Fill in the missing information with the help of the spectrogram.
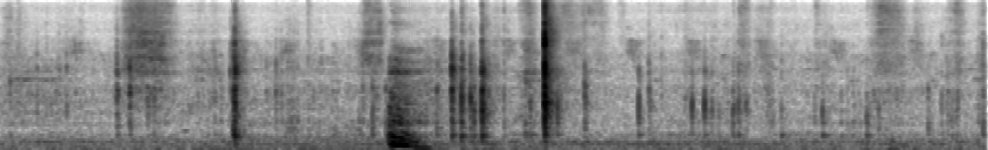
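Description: Hard plastic laptop shell case being handled: scattered clicks and knocks of plastic, with a short creak falling in pitch about four seconds in and the sharpest click about a second and a half later, then light ticks.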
